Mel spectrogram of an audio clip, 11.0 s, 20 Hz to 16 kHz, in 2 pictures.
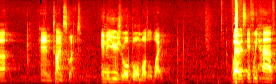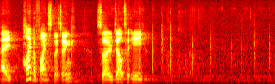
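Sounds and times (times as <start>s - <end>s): chalk clicking on blackboard: 8.6s - 11.0s.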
